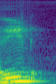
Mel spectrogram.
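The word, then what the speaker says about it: read: वाचणे, रीड रेड रेड. जरी तिघांचं spelling सारखं आहे तरी उच्चारात फरक लक्षात घ्या. रीड रेड रेड.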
